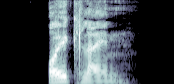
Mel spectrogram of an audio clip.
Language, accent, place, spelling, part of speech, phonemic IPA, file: German, Germany, Berlin, Äuglein, noun, /ˈɔɪ̯ɡlaɪ̯n/, De-Äuglein.ogg
- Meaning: diminutive of Auge; an eyelet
